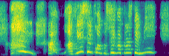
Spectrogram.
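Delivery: high, jumpy, rattled, agitated voice. Recalling a time she was always scared and jumpy: retelling her agitated words. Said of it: "yo ya estaba como siempre muy alterada".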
